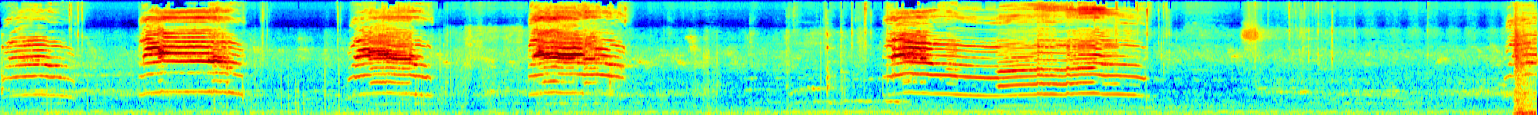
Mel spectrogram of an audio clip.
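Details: Kitten meowing loudly in bursts, four quick arched meows followed after a pause by a longer drawn-out wavering cry, then near silence apart from a steady low hum and a final click.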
